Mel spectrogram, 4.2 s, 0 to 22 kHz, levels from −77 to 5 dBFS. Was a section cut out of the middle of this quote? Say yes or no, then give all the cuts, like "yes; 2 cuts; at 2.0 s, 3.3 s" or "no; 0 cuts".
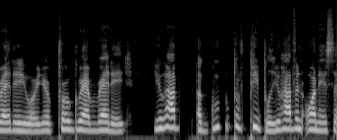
yes; 1 cut; at 2.2 s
